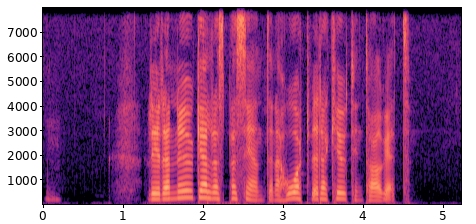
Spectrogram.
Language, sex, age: Swedish, female, 22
